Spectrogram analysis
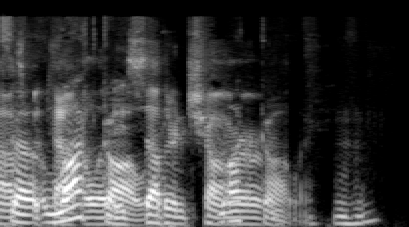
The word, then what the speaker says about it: Latgale: Like, southern It's hospitality, Latgali. southern charm, Latgali. Hmm. Latgala. Yeah. This Latgale. Latgale. Latgale. Yes, you got it. Latgale. Let's argue about Latvian pronunciation.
